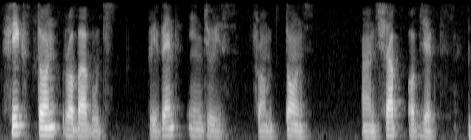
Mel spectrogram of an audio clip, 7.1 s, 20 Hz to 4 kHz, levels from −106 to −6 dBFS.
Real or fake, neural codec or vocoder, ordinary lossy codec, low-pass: real; none; none; 3.6 kHz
